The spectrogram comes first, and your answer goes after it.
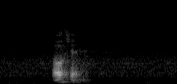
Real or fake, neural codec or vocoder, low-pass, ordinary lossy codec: real; none; 5.4 kHz; none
